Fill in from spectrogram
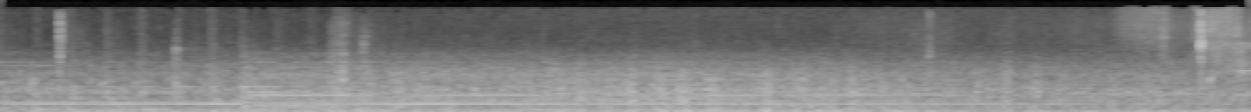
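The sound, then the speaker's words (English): Steady low rumble of a car in motion heard from inside, on the way to the Roseville Police Department in Roseville, Michigan, with constant road and engine drone, a faint whine, and occasional light clicks; no one speaks. “So, a few weeks later, I'm in the car heading to Roseville.”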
